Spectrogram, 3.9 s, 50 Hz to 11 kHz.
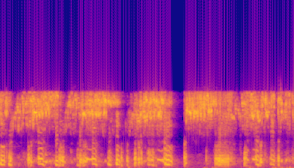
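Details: Nest of black storks in an oak, Poland, 7 August 2018, birds competing for fish. Harsh, high squealing comes in a rapid stuttering series of rough pulses, with one brief silence just before the midpoint.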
